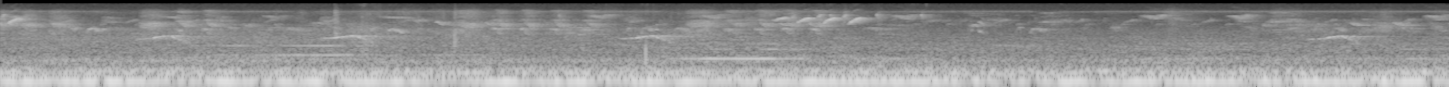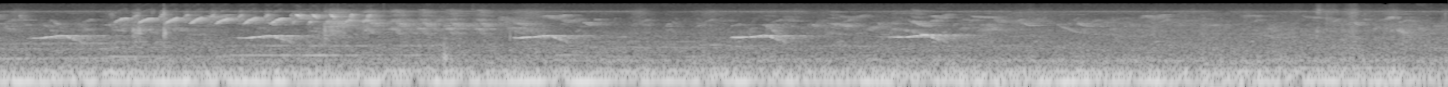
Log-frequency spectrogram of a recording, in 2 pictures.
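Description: Several birds calling: one short rising note repeated every second or two, and bursts of fast, high trills from another bird, over a steady low rumble.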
